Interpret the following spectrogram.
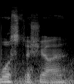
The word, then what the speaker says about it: Worcestershire: problem easy everything and Worcester is not Worr sester a war sester Shire its Worcester and Worcestershire don't pronounce them Auster sure you want to say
